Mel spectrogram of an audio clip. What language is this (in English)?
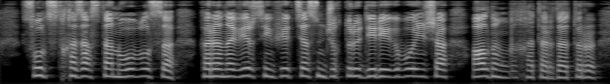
Kazakh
